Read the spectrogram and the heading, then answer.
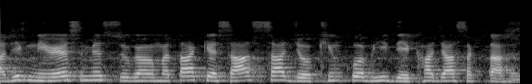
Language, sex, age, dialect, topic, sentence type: Hindi, male, 18-24, Marwari Dhudhari, banking, statement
